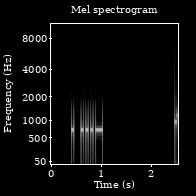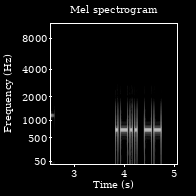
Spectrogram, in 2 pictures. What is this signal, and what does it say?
Morse code, heard as a keyed tone, about 25 wpm, 700 Hz. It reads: EV LM
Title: Top Two Letter Combinations in Words 25wpm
